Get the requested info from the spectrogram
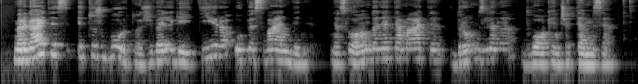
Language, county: Lithuanian, Kaunas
